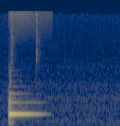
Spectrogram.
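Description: A single struck musical note, like a chime or piano key, sounding once and ringing out within about a second.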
